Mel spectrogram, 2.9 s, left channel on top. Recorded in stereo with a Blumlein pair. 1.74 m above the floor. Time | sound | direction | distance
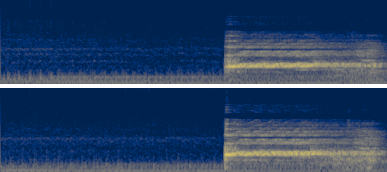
1.7 | a fire alarm | 55° right | 3.5 m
